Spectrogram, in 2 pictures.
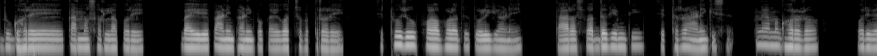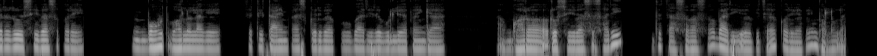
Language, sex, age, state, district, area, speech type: Odia, female, 30-45, Odisha, Kalahandi, rural, spontaneous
